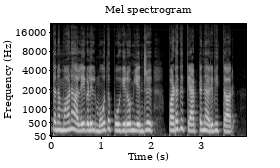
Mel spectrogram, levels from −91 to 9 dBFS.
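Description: Speech recording with no technical faults detected anywhere in the clip.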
